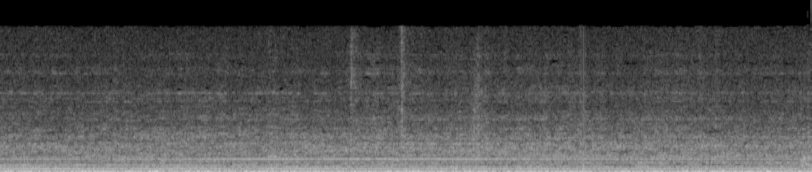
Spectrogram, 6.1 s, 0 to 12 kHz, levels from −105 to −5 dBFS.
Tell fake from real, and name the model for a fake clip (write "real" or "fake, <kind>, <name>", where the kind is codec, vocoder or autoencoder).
real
